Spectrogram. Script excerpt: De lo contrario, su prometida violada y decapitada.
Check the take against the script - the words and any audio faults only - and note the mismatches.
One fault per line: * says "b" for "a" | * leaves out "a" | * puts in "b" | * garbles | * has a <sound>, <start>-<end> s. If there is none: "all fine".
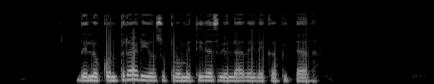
all fine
